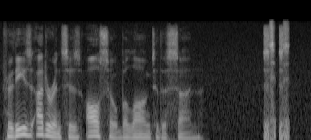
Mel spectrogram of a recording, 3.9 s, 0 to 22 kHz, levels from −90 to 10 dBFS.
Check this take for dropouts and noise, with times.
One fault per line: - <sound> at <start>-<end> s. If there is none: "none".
- laugh at 3.3-3.6 s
